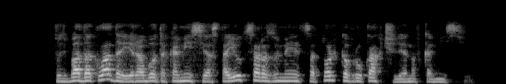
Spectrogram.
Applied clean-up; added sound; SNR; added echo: none; none; none; none.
